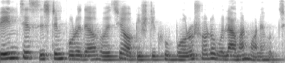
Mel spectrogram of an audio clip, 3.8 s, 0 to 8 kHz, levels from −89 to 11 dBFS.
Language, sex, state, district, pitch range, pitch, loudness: Bengali, female, West Bengal, Jhargram, 170-220 Hz, 185 Hz, -18 LUFS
